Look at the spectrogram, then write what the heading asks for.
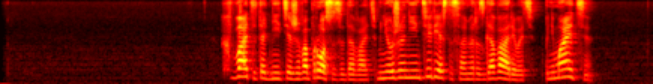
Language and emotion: Russian, angry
